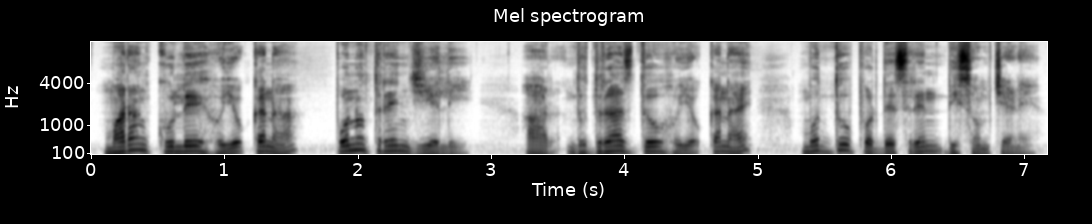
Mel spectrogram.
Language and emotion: Santali, neutral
